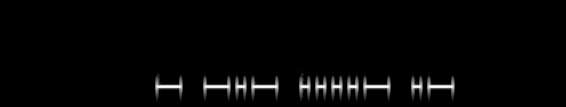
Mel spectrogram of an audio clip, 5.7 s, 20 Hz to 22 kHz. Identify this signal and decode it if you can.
Morse code, heard as a keyed tone, about 15 wpm, 700 Hz. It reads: TK4A
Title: DXCC-100 Call Signs - 4 Characters - Repeated 2x - 15wpm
